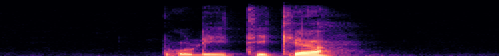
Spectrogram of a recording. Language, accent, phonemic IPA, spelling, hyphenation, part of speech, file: German, Austria, /poˈliːtikɐ/, Politiker, Po‧li‧ti‧ker, noun, De-at-Politiker.ogg
- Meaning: politician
